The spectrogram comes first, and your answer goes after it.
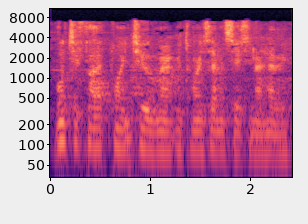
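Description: A male airline pilot talks over cockpit radio in an extremely low voice. The delivery is monotone and casual. The sound is muffled. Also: rapid-fire. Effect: aviation radio transmission. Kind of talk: radio calls and readbacks.

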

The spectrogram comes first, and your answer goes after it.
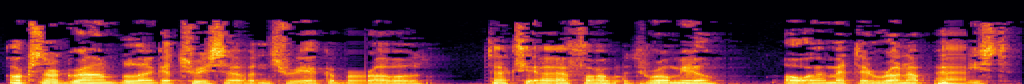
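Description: A man's voice: mid-range voice, little pitch movement, normal speed, a bit bright. A man speaking as a pilot, giving terse, procedural radio read-backs to air traffic control.

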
